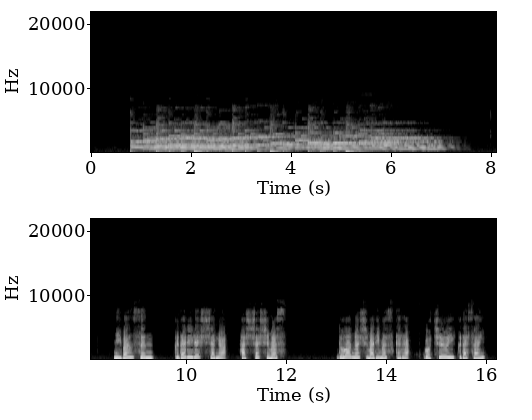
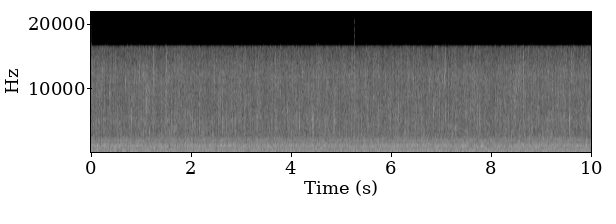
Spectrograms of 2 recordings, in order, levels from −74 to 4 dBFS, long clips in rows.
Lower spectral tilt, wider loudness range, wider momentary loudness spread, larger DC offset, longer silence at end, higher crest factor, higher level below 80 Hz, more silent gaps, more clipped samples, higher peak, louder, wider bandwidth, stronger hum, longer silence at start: first, -5.5 dB/octave vs -2 dB/octave; first, 5 LU vs 0 LU; first, 10 LU vs 1 LU; neither; first, 0.25 s vs 0 s; about the same, 20 dB vs 18 dB; second, -62 dBFS vs -46 dBFS; neither; neither; first, 0 dBFS vs -6 dBFS; first, -19 LUFS vs -23 LUFS; second, 8.4 kHz vs 17 kHz; neither; first, 0.75 s vs 0 s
